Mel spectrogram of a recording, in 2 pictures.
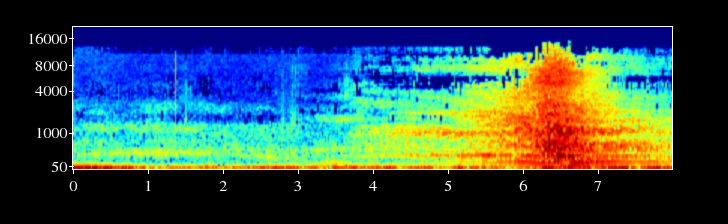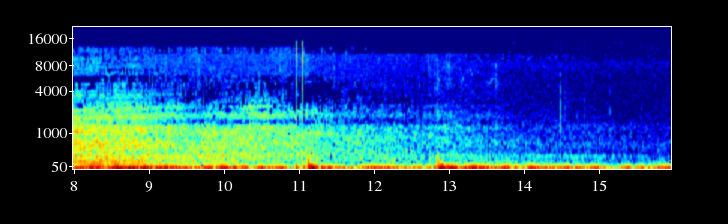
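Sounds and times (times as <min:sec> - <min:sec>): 
Mustang passing by on highway: 0:00.3 - 0:12.5.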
